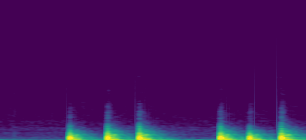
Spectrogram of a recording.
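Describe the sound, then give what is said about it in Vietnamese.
Knocking on a door, likely a bathroom door, comes as six sharp raps in two quick groups of three, each hit crisp and loud against a quiet background, with no voices. “Tiếng gõ cửa vang lên mấy lần.”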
